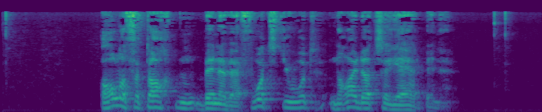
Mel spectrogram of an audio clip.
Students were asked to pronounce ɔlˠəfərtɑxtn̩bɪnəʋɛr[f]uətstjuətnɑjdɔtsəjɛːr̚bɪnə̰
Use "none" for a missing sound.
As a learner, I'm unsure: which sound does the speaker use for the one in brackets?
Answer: f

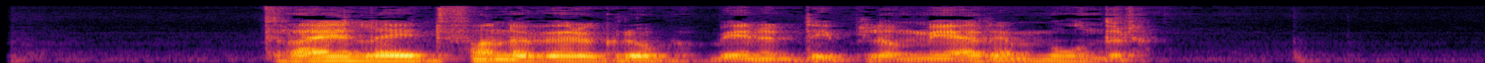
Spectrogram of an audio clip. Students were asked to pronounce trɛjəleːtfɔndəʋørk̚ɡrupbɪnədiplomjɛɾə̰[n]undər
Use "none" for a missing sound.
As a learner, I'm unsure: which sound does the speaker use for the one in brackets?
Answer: m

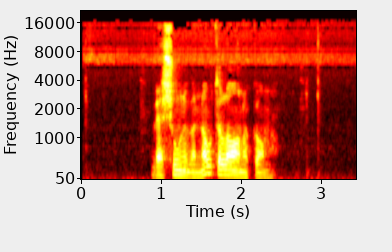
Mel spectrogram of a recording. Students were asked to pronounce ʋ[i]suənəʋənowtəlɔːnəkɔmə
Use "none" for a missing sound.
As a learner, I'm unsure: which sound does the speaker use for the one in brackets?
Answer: ɛ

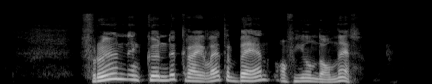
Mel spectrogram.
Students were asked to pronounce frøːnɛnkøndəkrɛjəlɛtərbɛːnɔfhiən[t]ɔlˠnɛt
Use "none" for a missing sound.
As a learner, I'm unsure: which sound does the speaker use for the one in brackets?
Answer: d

